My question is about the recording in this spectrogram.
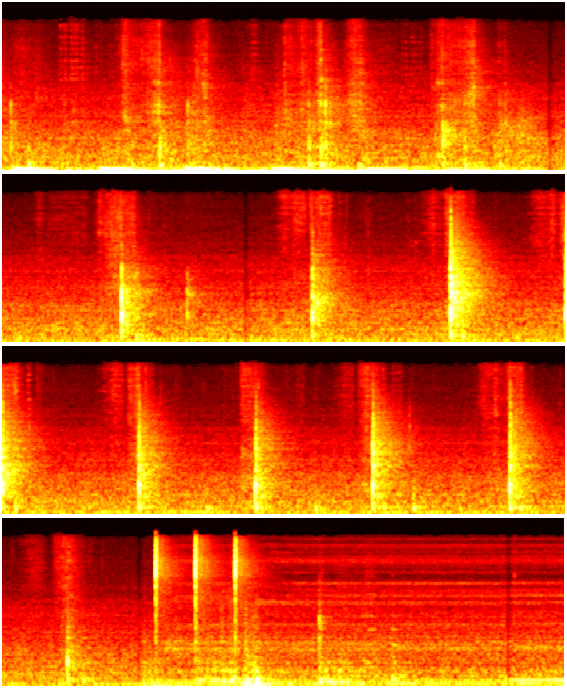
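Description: Chef's knife chopping tomatoes on a wooden cutting board: quick, closely spaced cuts at first, then slower single chops about one a second. A few sharp clicks come near the end.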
